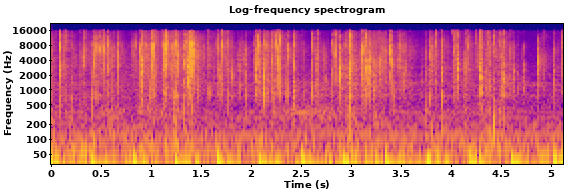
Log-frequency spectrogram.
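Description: A soft, hollow fabric toy ball, likely with crinkle filling, is gripped in both hands and scratched and squeezed with fingernails and fingertips close to the mic. It gives a steady stream of quiet, bright crinkling and crackling with rapid papery crunches and scratches throughout.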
